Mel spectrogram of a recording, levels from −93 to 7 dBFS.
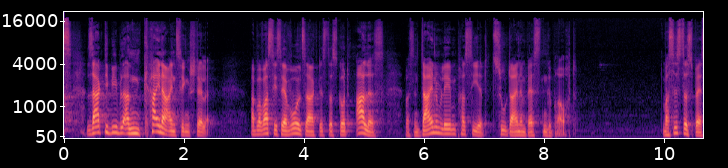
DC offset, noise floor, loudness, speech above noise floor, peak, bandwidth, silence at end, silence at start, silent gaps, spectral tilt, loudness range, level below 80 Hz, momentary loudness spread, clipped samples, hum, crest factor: under 0.1%; -63 dBFS; -21 LUFS; 43 dB; -2 dBFS; 18 kHz; 0 s; 0 s; none; -5.5 dB/octave; 6 LU; -62 dBFS; 12 LU; under 0.1%; none; 20 dB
